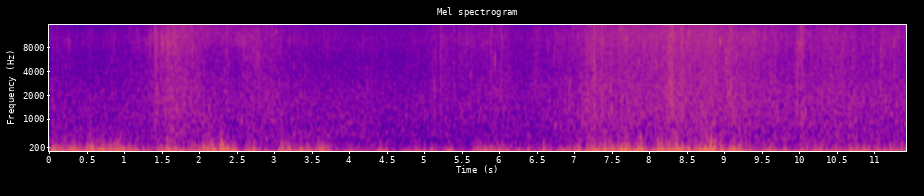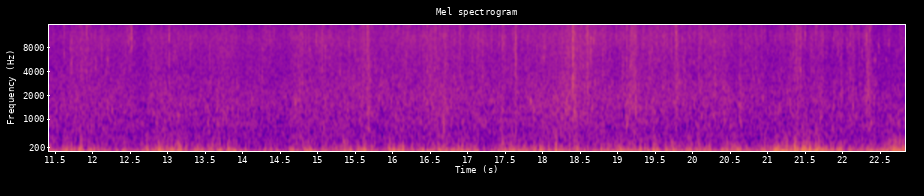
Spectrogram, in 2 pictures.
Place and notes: Changhua County, Taiwan - at sea
Cold strong wind, The sound of the wind, Women working at sea, Oyster
Zoom H6 MS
